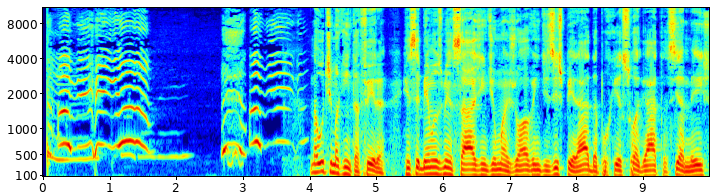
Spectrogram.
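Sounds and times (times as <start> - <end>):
woman weeping with wailing cries: 0.1 - 4.0.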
